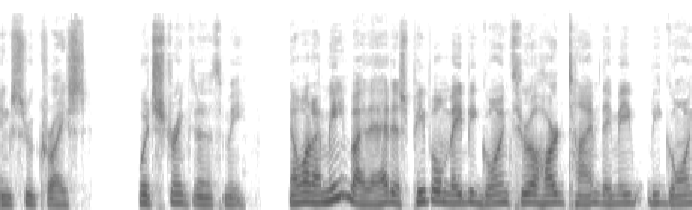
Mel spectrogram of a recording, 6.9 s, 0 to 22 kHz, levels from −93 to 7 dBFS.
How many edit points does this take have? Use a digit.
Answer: 1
